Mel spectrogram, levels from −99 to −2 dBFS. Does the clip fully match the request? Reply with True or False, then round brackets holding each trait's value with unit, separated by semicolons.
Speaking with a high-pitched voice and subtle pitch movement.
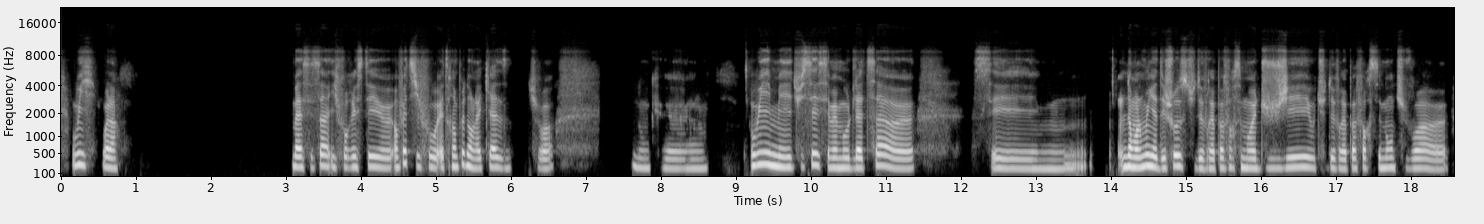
True (200 Hz; 2.2 semitones)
